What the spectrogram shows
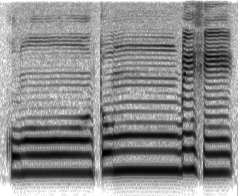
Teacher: Kuntum nun sukun ketemu dengan ta. Nah di sini ikhfa ya dibaca samar-samar dan juga ada ee dengungnya ya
